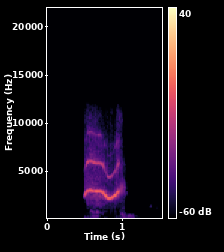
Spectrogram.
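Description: A single loud, shrill whistle from a person at a chair in a crowded university food court during the lunch rush, held for about half a second with a slight dip and rise in pitch, then cut off sharply into silence.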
